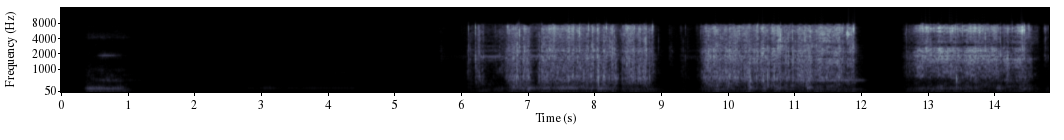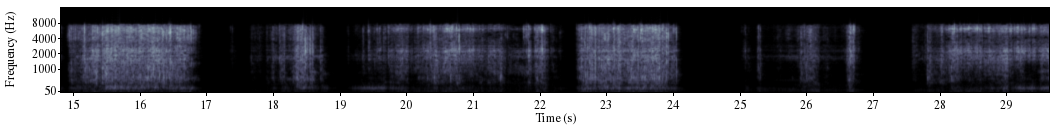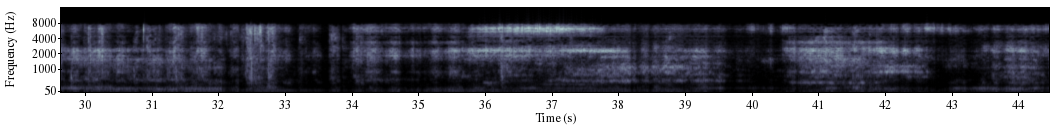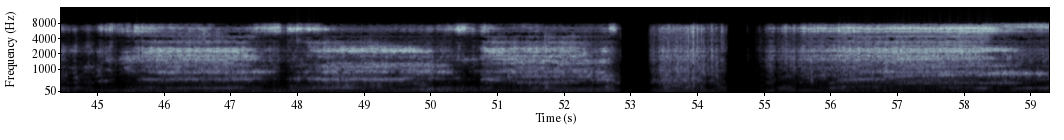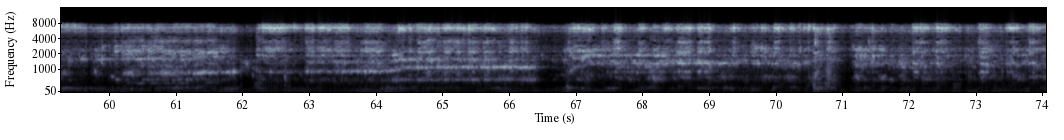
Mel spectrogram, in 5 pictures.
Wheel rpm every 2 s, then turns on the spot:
0, 0, 10, 20, 10, 30, 30, 20, 10, 10, 20, 20, 0, 20, 30, 30, 30, 40, 60, 60, 60, 50, 60, 70, 80, 70, 30, 30, 90, 110, 110, 120, 140, 160, 170, 170, 170.
6-12 14-16 52-54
